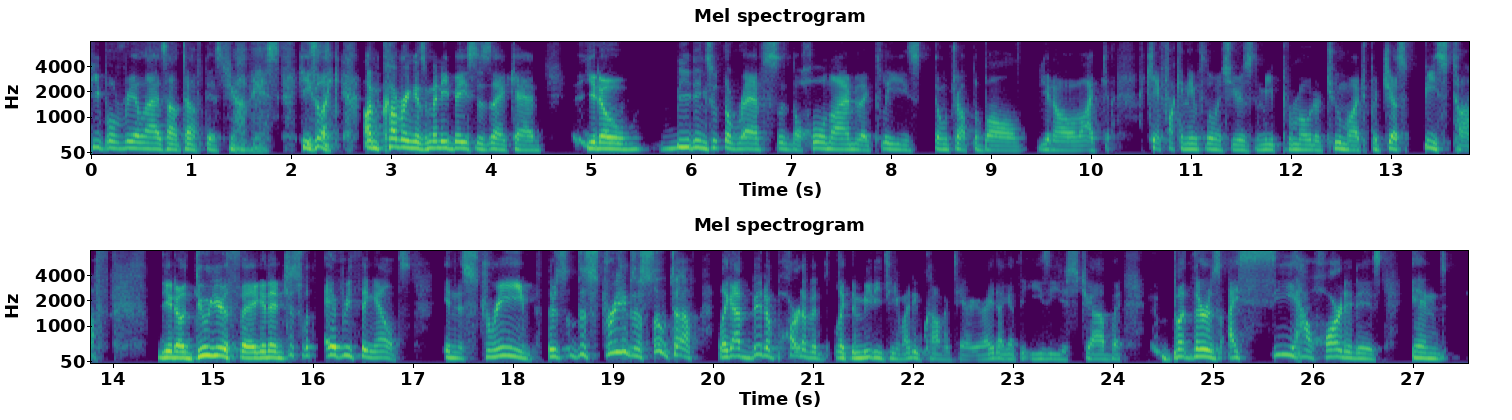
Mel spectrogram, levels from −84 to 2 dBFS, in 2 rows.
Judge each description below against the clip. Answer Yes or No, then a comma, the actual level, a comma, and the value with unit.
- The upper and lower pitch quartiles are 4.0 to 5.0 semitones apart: Yes, average, 4.7 semitones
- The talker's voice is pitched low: No, medium, 155 Hz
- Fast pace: Yes, fast, 220 wpm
